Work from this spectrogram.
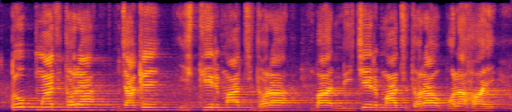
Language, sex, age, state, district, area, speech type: Bengali, male, 60+, West Bengal, Purulia, rural, spontaneous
